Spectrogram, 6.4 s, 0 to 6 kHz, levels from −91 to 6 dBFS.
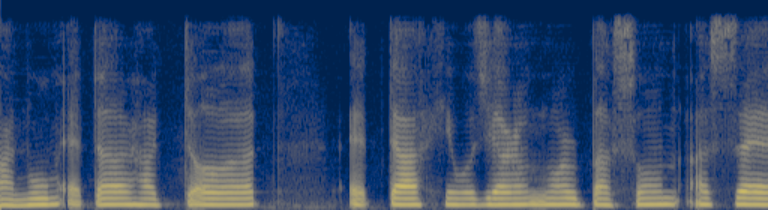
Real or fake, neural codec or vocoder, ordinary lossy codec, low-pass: fake; codec, 16 kHz, 1.1 kbps, Voila-Tokenizer; none; 5.4 kHz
